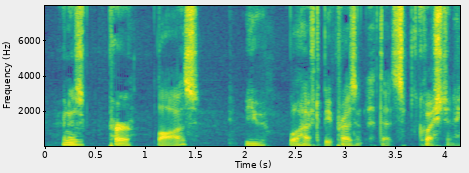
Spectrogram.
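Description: A man speaks at a moderate pace, his pitch very deep and low. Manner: stiff, halting formal.

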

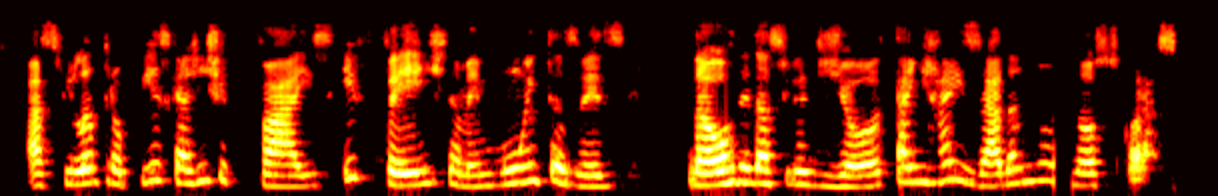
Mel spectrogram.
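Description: A woman with a normal speaking voice talks at a moderate pace, her pitch fairly high with ordinary variation and big swings in loudness. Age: 20s. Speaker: lawyer. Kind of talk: podcast interview.

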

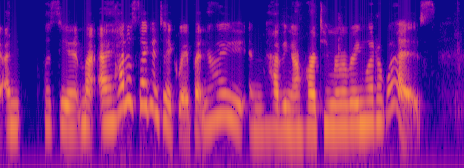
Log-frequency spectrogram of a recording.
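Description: A woman with a West Coast accent, a fairly high pitch and ordinary pitch variation. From Oregon, US Pacific Northwest (Salem). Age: 20s. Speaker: nurse and business owner. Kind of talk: interview. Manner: casual, laughing often.

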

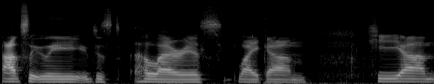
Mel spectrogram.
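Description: A man at medium pitch speaks at a very slow pace with a bright, sharp tone. The recording is very clean, with a silent background. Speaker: guest, film podcaster and producer. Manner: mumbles, casual.

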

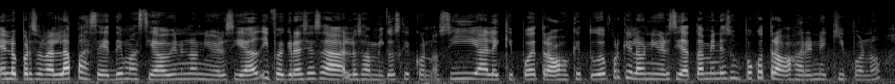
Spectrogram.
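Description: In a very clean recording with a silent background, a woman talks at high pitch and a fairly quick pace. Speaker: podcast host. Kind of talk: casual chat. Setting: outdoors.

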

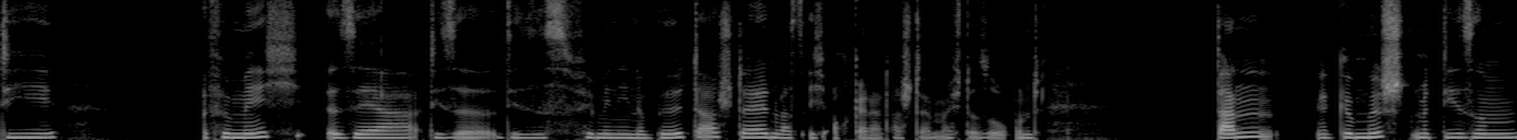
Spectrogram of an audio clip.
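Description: Her intonation stays fairly even as this woman talks in a fairly high pitch. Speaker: podcast host, university student. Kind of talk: casual solo monologue. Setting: at home in bed at night, window open to street. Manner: rambling with many fillers.

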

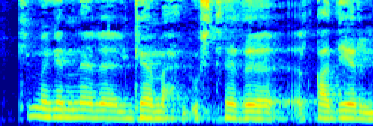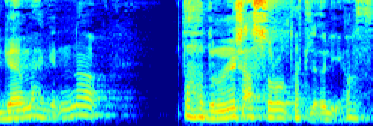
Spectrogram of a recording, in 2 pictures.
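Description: With audible room echo, a man speaks at a moderate pace and medium pitch, his intonation fairly even. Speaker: podcast co-host. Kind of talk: casual chat.

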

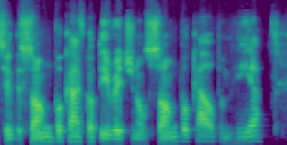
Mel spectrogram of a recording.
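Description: A man with a Liverpool accent at a very fast pace, with ordinary pitch variation. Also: dry, close sound with no echo. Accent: Scouse. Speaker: musical theatre performer. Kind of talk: interview.

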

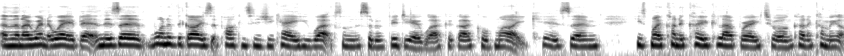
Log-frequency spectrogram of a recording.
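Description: A woman with a British accent speaks at a very fast pace with hardly any pauses, her medium pitch held in fairly even intonation. Her tone is dark and mellow, on a very clean recording with a silent background. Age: 30s. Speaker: charity tech strategist living with Parkinson's. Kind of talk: casual chat. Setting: studio.

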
